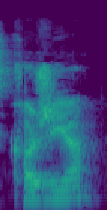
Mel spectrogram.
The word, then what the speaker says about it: Kozsir: name right i know it's actually a hungarian name it's kind of hard to pronounce for most people it's kogia i don't know if it's really pronounceable in english but yeah thanks for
